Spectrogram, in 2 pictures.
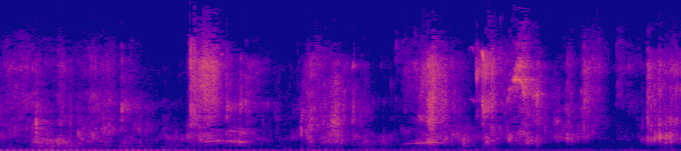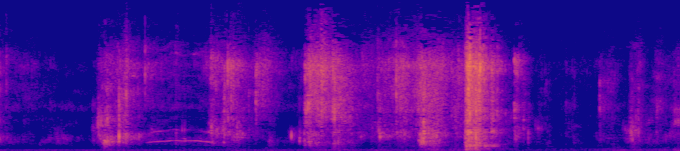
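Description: Irregular crackling and rustling of dry leaves and gravel as feet move over the ground, with a sharper crunch near the end. A few short, faint squeaky calls from macaques come through now and then.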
